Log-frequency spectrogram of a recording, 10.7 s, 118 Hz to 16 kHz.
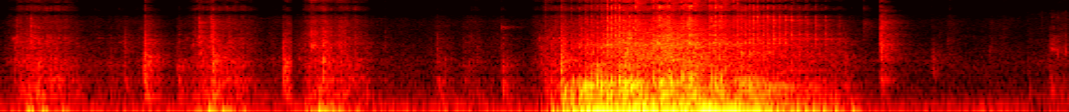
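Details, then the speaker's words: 1998 Honda TRX 90 ATV that sat about 3 years, after a no-spark fix, cranked with starter fluid before the carb is cleaned. A few thumps, then it runs roughly about three seconds and dies. It has compression and spark but still needs its carb cleaned and fuel tank refitted. "all right so it did pop over so we know that um it has compression and we've got our spark so all we need now is to clean our carb"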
